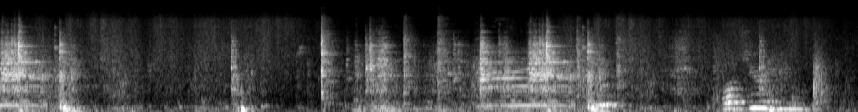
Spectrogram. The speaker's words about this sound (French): On visite nos nouvelles acquisitions, c'est des vaches Highland, pour des vaches de petite taille très très rustiques, qui vont remplacer des vaches plus grandes qu'on avait jusqu'à présent.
